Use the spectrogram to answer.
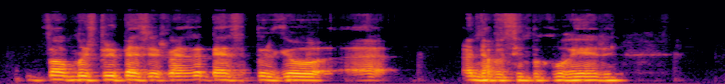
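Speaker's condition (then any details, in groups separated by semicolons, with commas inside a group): Machado-Joseph disease (sca3)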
